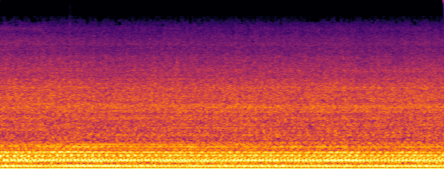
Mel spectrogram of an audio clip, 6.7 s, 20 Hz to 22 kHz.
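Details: 2016 Toyota Tundra Platinum 5.7 iForce V8, first start after installing Corsa 14916 stainless sport exhaust: deep, even idle burble with steady low rumble, no ticks or misses; idles smoothly.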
